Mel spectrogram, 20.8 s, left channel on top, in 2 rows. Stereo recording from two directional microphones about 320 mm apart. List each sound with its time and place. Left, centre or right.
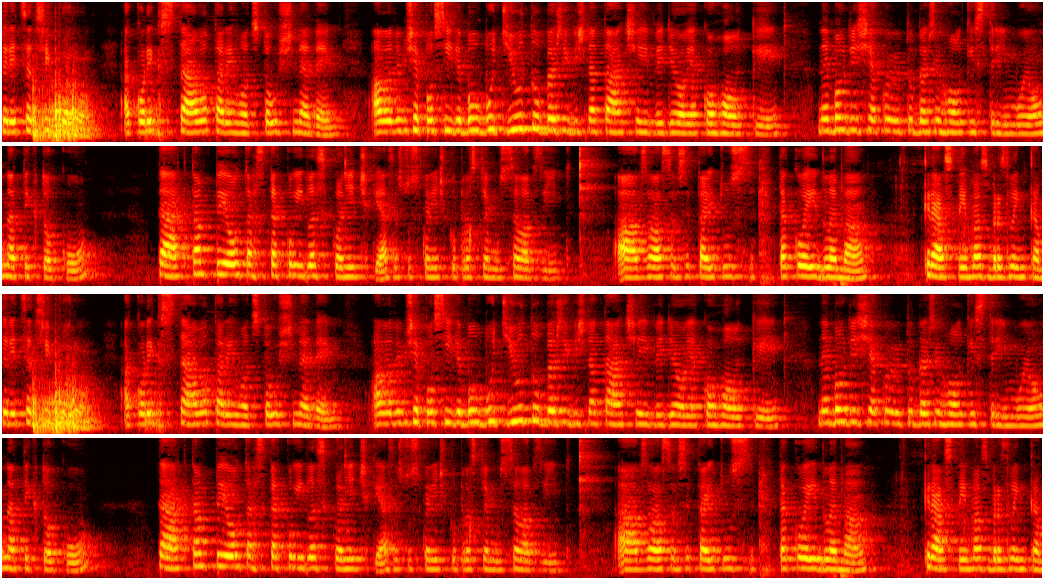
0.0 s a woman's voice: left
12.3 s speech: centre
